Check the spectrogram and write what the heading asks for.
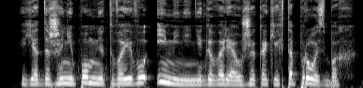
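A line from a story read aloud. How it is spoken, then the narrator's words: Grumpy mutter. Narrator (Russian): буркнула Мариэлла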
